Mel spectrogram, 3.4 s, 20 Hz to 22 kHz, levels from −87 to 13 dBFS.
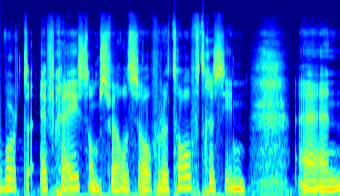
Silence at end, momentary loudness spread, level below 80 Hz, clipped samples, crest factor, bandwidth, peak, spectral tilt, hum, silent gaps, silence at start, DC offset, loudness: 0 s; 5 LU; -50 dBFS; under 0.1%; 14 dB; 16.5 kHz; -10 dBFS; -4 dB/octave; none; none; 0 s; under 0.1%; -24 LUFS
